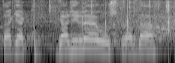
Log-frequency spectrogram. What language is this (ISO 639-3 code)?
pol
